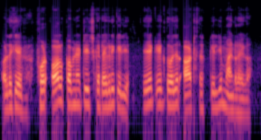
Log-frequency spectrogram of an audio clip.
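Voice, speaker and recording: A man's voice: on the high side, a bit bright, no echo. Man explaining a job notice, dry sound. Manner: reads out notice clauses slowly, then explains them plainly; asks viewers questions and points them to sections on screen. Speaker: exam-prep teacher.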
